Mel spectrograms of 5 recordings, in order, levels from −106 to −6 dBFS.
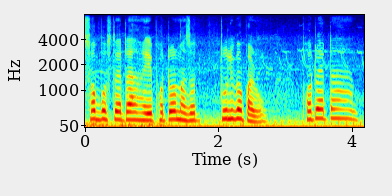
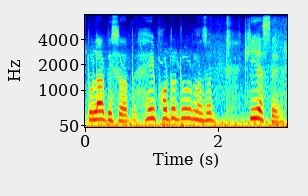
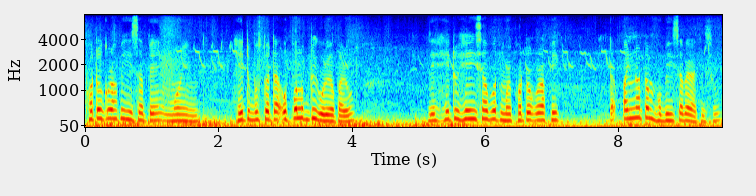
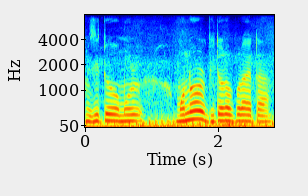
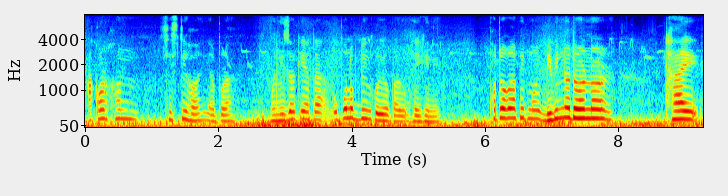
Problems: constant background noise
